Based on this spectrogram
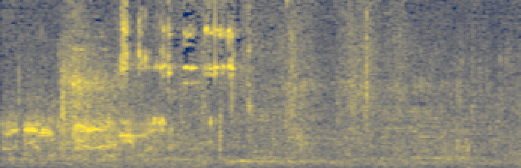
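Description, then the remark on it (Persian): A short, bright metallic jingle of a room key rattles for about a second as it is handed over in a police investigation building, then fades into a steady murmur with faint voices in the background. “سعید کلید اتاق رو بهش میده.”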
